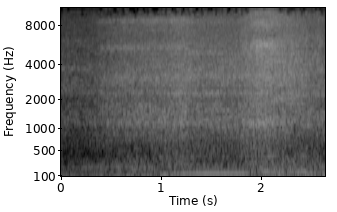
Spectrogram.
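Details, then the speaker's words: Ford 6.4 Powerstroke diesel after replacing two exhaust studs on one side to fix an exhaust leak; smooth even low rumble with no ticking or puffing, leak fixed. "All right, so Sean just went ahead and replaced those two studs on that side. And listen to this."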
